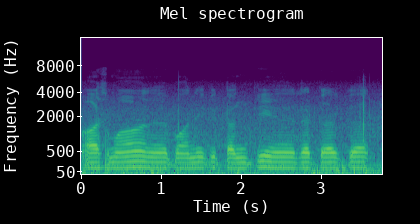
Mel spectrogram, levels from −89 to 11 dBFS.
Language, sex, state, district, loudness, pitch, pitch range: Hindi, male, Uttar Pradesh, Lucknow, -16 LUFS, 115 Hz, 110-120 Hz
